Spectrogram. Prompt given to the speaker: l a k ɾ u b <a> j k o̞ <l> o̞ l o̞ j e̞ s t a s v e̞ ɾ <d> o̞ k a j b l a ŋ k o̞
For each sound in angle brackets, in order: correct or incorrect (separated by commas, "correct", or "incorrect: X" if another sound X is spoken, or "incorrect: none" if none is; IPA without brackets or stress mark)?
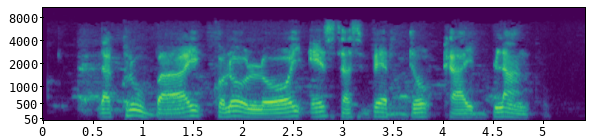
correct, correct, correct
